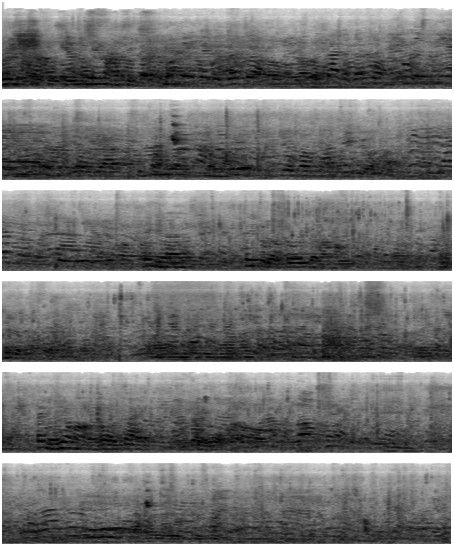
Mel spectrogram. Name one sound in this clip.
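Several people talk nearby.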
